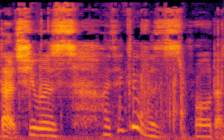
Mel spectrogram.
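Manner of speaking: words stretched out, talking through a yawn. Chatting about a bead haul and trying to recall a name, yawning while talking. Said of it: "sorry, I'm yawning now".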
